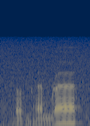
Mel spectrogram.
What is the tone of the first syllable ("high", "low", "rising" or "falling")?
low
